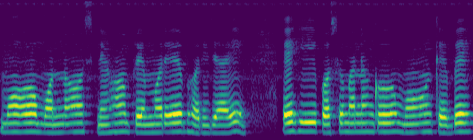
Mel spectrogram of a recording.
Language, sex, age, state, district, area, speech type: Odia, female, 45-60, Odisha, Ganjam, urban, spontaneous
